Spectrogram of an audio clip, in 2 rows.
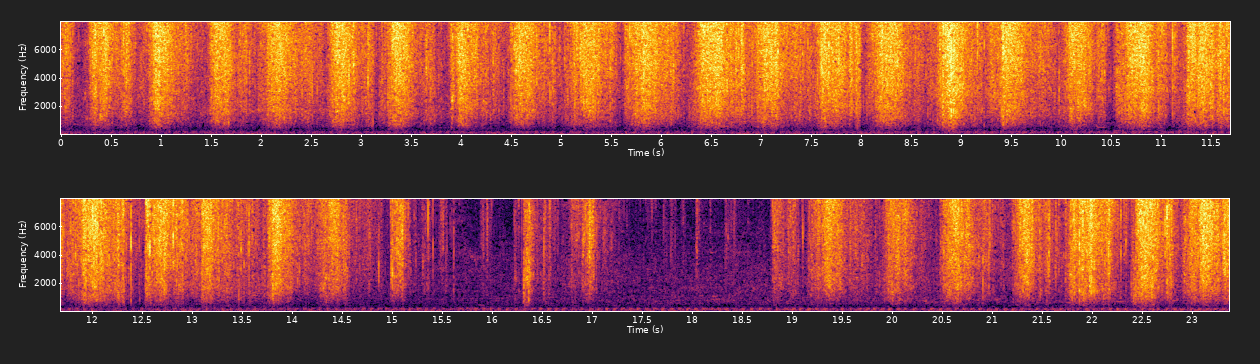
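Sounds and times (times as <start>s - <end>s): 
dead leaves rustling: 0.0s - 17.8s, 18.8s - 23.3s.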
